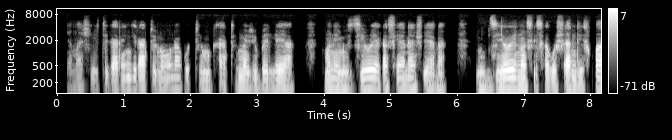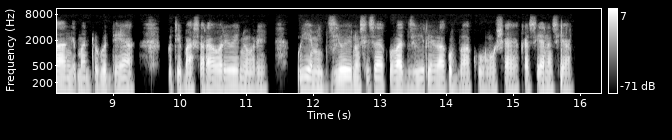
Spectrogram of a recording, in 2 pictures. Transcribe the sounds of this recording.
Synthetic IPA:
jamaʃitikaɾiŋɡiɾatino̞ːnakutimukʰa̰timwe̞ʐibʱe̞ɮe̞ja | mune̞mid͡zijo̞jakasijanasijaːna | mid͡zijo̞ino̞sisakuʃandiswaŋɡe̞madʱoɡodʱe̞jakutiɓasaɾaʋoɾiʋe̞ɲo̞ːɾe̞ṵje̞mid͡zijo̞ino̞sisakuʋad͡ziʋirirakub͡vakuɦo̞ʃajakasijanasijaːna

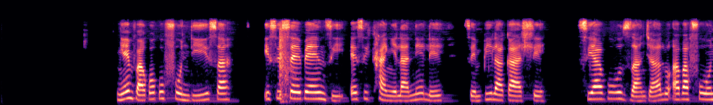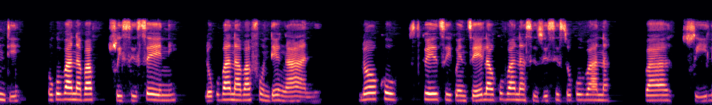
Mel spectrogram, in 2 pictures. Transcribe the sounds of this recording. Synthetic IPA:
ŋɛɱvʱaɣoɣufundʱisa | isisɛβend͡zʱiesikʰaŋɛlanɛlɛ | z̥empʼilaɣaɬɛ | sijaβuzand͡ʒʱalɔ̰ʔaβafundʱi | uɣuβanaβa | z̥wisiseni | loɣuβanaβafundʱɛŋaːni | lokʰu | sɛsiɣwɛnd͡zʱɛlauɣuβanasizwisisuɣuβana | βa | z̥wiːlɛ

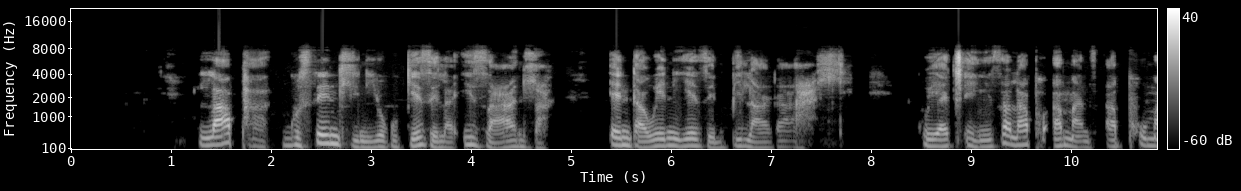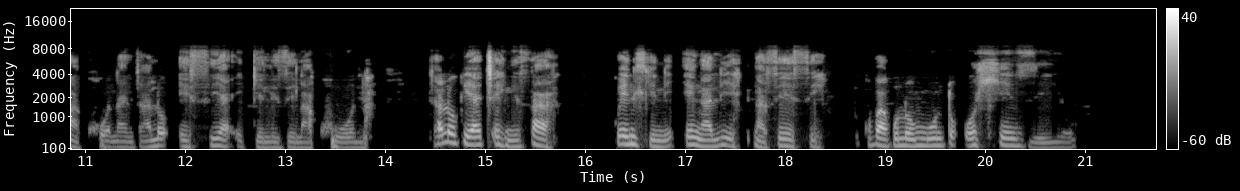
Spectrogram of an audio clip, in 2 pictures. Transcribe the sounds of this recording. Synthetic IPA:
lapʰaɣusend͡ɮʱinijoɣuɡ̥ʱɛzɛlaʔizand͡ɮʱa | ɛndʱawenijɛzempʼilaɣaɬɛ̥ | ɣujat͡ʃʼeŋisalapʰɔʔamand͡zʱiapʰumakʰɔnand͡ʒʱalɔesijaʔɛɡ̥ʱɛlɛzɛlakʰɔːna | nd͡ʒʱalɔɣujat͡ʃʼeŋisa | ɣwend͡ɮʱiniɛŋaliŋasesi | ɣuβaɣulomuntʼuɔɬeziːjɔ

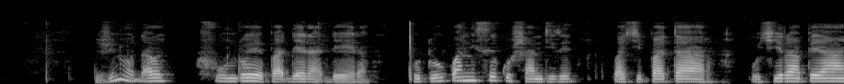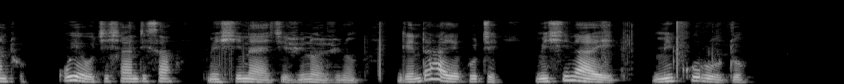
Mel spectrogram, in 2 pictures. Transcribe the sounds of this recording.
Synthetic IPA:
ʐino̞ɗa | fundo̞je̞pa̰ɗe̞ɾaɗe̞ɾa | kutiukwanise̞kuʃandire | kwa̰t͡ʃipataɾa | ṵt͡ʃiɾape̞antʰu | uje̞ut͡ʃiʃandisa | miʃinajet͡ʃiʐino̞ʐiːno̞ŋɡe̞ndaːje̞kuti | miʃinai | mikuruːtu

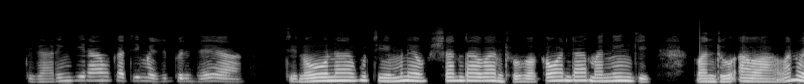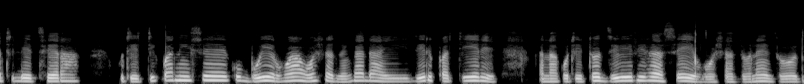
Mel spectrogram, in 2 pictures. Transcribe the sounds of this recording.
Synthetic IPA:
tiɡaɾiŋɡiɾamukatimeʐibʱieja | tino̞ːnakutimune̞ʃandaʋantʰuʋakawandamaniŋɡi | ʋantʰuʔaʋaʋano̞tiɗe̞t͡se̞ɾa | kutitikwanise̞kubʱuirwaɦo̞ʃad͡ziŋɡaɗaid͡ziɾipatiɾi | kanakutito̞d͡ziʋirirase̞iɦo̞ʃad͡zo̞naid͡zo̞ːd͡zo

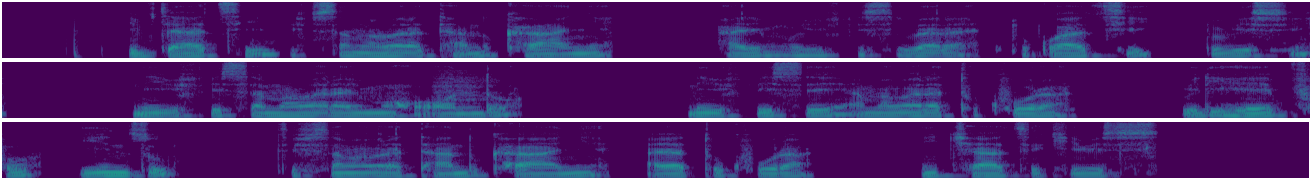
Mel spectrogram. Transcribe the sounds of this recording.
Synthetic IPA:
ivjaːt͡sḭβifi̥seamaβaɾatʰa̰ːndukʰaɲe̞ | haɾimŋoiβifisiβaɾajuɡwaːt͡si | ɾuβisi | niβifiseamaβaɾajumuho̞̰ːndo̞ | niβifise̞a̰maβaɾatʰukʰuɾa | βiɾihe̞ːp͡fo̞jinzu | z̥ifi̥seamaβaɾatʰaːndukʰaɲe̞a̰jatʰukʰuɾa | nit͡ʃaːt͡sikʰiβisi̥

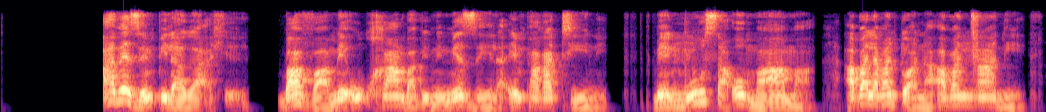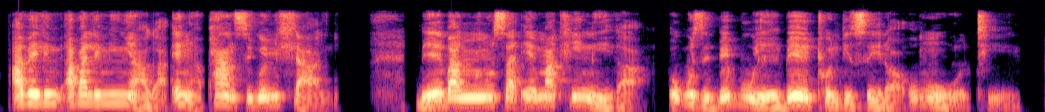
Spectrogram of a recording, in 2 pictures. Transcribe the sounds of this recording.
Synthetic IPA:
aβɛzempʼilaɣa̰ɬɛ̰ | βavamɛʔuɣuxambʱaβɛmɛmɛzɛla̰ʔem̩pʰaɣatʰiːni | βeŋ͡ǀʱusa̰ʔɔmama̰ | a̰βalaβantʼwana̰ʔaβaŋ͡ǀanɛ | aβalemiɲaɣa̰ʔɛŋapʰant͡sʼiɣwemiɬa̰nu | βɛβaŋ͡ǀusaʔɛmakʰʼliniɣa̰ | uɣuzɛβeβujɛβɛjɛtʰontʼisɛlwa̰ʔumuːtʰḭ

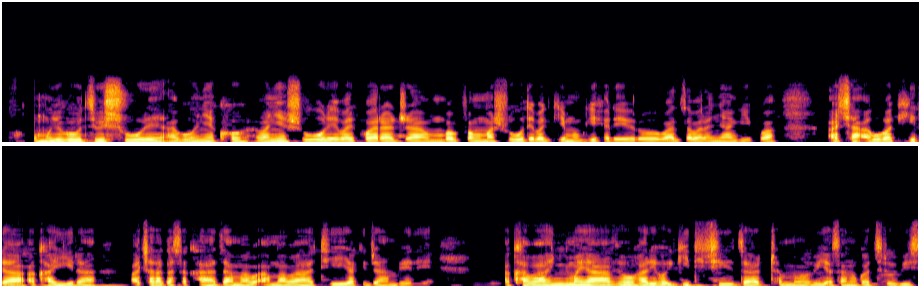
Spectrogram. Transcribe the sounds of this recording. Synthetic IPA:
umujo̞βo̞ziwiʃuːɾe̞aβo̞ːɲe̞kʰo̞aβaɲe̞ʃuɾe̞βaɾikʰoβaɾad͡ʒaβavamumaʃuːɾe̞βaɡiːje̞mub̚ɡiːhe̞ɾe̞ɾo̞βazaβaɾaɲaːŋɡiɡwa | at͡ʃaʔaβuβakʰiɾaʔa̰kʰajiɾaːt͡ʃaɾaɡasakʰazaa̰maβatʰijakid͡ʒaːmbe̞ɾe̞ | akʰaβaiɲumajaːvjo̞ɦaɾiɦo̞iɡitʰi̥t͡ʃiːzatʰamamaβiɾiasanuɡwat͡siɾiβisi̥

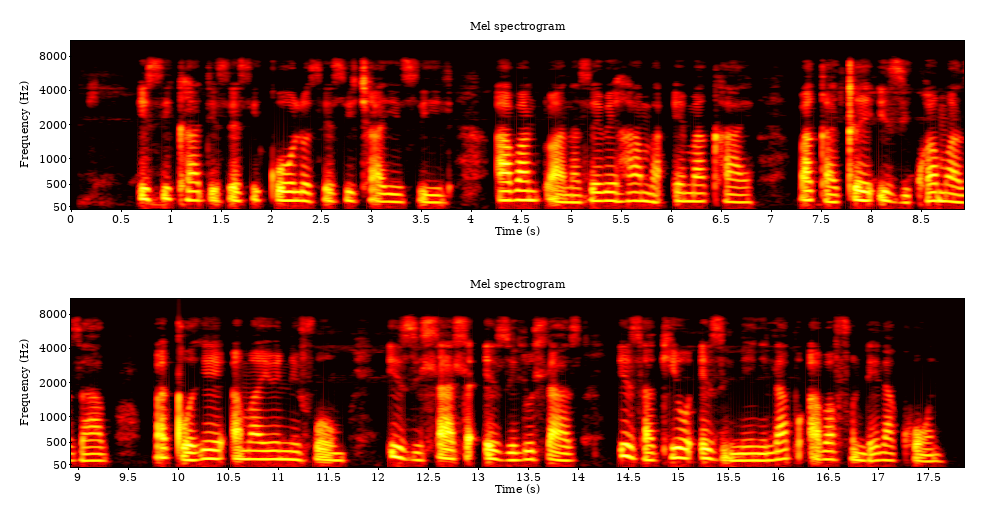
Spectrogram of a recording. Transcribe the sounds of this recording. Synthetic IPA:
isikʰatʰḭsesiɣɔlɔsḛsit͡ʃʰa̰jisilɛ | aβantʼwa̰nasɛβɛhambʱaɛmakʰaːja | βaɡ̥ʱaǃɛʔizikʰwamazaːβɔ | βa̰ɡ͡ǃʱɔɣɛʔa̰majunifo̰mu | iziɬaɬa̰eziluɬaːza | izakʰiwɔʔezḭneŋilapʰɔʔa̰βafundʱɛlakʰɔ̰ːna

